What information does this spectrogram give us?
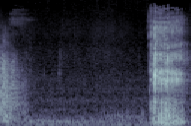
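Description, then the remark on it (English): A short, muffled, stifled burp breaks out near the end, a brief raspy burst after a stretch of quiet with faint low rumble and a soft breathy noise at the start. “I'm choking on a burp.”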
